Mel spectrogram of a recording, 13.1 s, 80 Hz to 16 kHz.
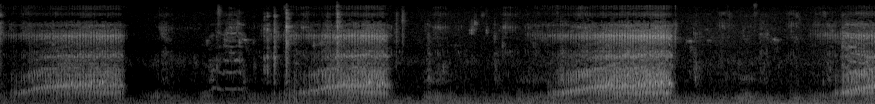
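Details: Cat snoring while asleep, with a rising, rattly noise on each breath in, about 15 breaths a minute.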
